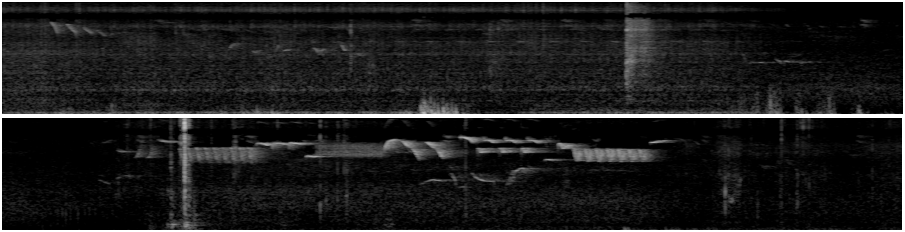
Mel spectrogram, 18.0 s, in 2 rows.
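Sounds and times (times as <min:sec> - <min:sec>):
songbird trilling: 0:10.0 - 0:15.7.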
